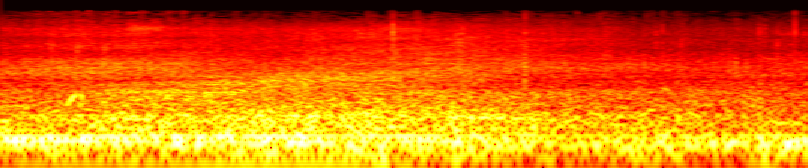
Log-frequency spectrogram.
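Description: Distant low rumble of an Atlas V rocket climbing away after launch, a steady roar with a hiss that eases off slightly after about three seconds.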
